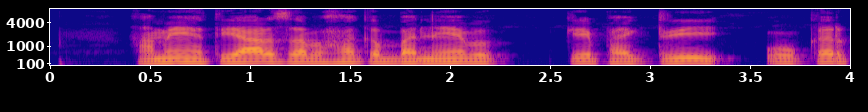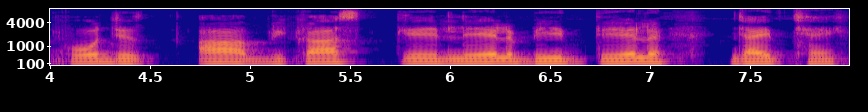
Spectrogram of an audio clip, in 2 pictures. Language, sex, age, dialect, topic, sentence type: Maithili, male, 31-35, Bajjika, banking, statement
